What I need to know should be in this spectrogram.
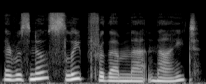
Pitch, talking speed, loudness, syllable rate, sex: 195 Hz, 230 wpm, -16 LUFS, 4.5 syllables/s, female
